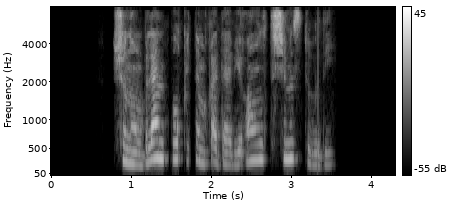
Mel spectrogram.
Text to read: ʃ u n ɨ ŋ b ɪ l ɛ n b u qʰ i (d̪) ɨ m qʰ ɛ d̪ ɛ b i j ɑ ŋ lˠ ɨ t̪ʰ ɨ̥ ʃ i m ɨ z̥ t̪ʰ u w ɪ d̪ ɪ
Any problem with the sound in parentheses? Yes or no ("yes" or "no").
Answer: yes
